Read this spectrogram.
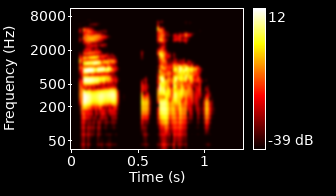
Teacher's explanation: Recuerde que esta palabra, la fuerza de voz va en la primera sílaba. Comfortable. Casi no se pronuncia la for.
